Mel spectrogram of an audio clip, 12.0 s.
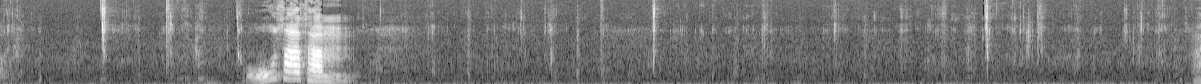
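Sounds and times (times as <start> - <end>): chewing food: 0.0 - 2.5, 3.6 - 12.0
wet mouth clicks: 1.0 - 2.5.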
